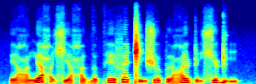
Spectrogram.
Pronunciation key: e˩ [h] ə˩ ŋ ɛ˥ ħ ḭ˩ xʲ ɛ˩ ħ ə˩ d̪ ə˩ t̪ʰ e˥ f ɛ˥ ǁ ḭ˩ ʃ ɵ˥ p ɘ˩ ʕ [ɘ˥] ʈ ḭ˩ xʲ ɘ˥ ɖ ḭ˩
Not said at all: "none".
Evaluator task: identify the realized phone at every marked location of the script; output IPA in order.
ʕ, e˥

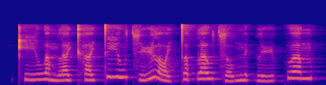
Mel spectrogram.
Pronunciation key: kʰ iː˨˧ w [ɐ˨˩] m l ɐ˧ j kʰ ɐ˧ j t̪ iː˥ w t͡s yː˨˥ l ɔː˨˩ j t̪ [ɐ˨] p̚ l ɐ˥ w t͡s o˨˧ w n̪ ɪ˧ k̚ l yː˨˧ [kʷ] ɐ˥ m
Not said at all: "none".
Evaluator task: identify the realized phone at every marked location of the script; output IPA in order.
ɐ˨, ɐ˧, kʷ

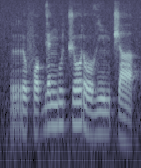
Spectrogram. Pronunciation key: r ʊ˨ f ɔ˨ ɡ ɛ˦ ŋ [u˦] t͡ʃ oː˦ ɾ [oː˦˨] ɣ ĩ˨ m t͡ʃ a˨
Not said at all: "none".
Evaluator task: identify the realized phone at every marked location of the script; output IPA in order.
u˦, oː˨

